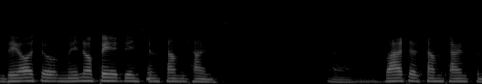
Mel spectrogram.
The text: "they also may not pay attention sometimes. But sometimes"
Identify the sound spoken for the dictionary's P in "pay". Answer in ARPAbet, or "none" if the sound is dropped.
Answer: P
